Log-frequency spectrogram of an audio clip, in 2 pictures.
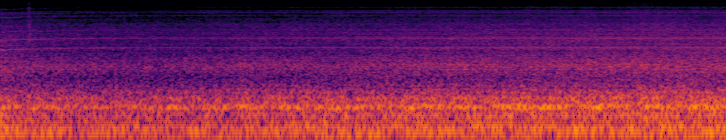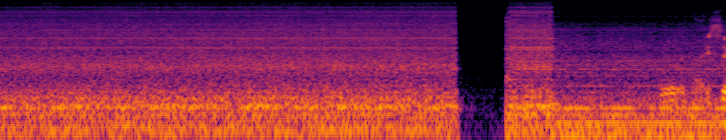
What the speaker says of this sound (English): Nice airplane.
